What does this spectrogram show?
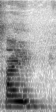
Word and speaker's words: sin: একটা হচ্ছে সাইন, SINE, তার সংক্ষিপ্ত নাম হবে SIN, উচ্চারণ হবে সাইন, এর উচ্চারণটা হবে সাইন।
